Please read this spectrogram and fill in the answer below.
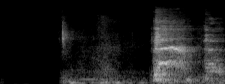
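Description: A man coughs once, a short, loud cough about one and a half seconds in, after a moment of silence.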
